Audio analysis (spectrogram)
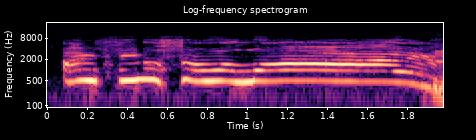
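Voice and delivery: retold excited yell. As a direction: yell it like a thrilled kid off a ride. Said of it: "just kept yelling".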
